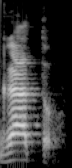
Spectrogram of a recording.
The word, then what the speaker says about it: gato: Letter G is pronounced as a G in gato.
